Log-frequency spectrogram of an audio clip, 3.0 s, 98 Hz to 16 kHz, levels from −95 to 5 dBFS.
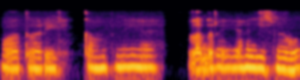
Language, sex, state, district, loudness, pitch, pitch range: Hindi, female, Uttar Pradesh, Deoria, -14 LUFS, 220 Hz, 205-225 Hz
